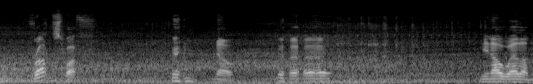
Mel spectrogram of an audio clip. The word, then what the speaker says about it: Wrocław: Pronounced Wrocław.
